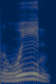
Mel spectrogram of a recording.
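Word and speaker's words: تنوين: এই যে এখানে যে আপনারা দেখতে পাচ্ছেন কিনা তানবিন এখানে যে তানবিন লেখা আছে না মূলত কিন্তু মূলত এইটা আরবিতে উচ্চারণ হয় তান তানউইন তানউইন কিন্তু ওয়াওজের উই এই উইটা তো বাংলায় বানান করা যায় না।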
